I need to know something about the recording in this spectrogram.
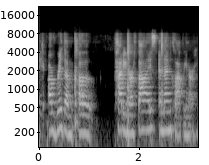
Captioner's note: thighs patting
